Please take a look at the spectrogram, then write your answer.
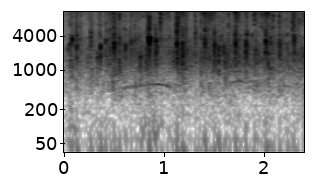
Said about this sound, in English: Come on, let's give the Lord a clap off.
